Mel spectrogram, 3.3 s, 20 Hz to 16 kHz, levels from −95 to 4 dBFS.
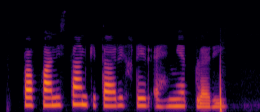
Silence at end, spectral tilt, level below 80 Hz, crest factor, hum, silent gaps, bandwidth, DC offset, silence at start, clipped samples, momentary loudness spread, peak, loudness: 0.45 s; -9.5 dB/octave; -58 dBFS; 20 dB; none; none; 4.8 kHz; under 0.1%; 0.3 s; under 0.1%; 8 LU; -10 dBFS; -30 LUFS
